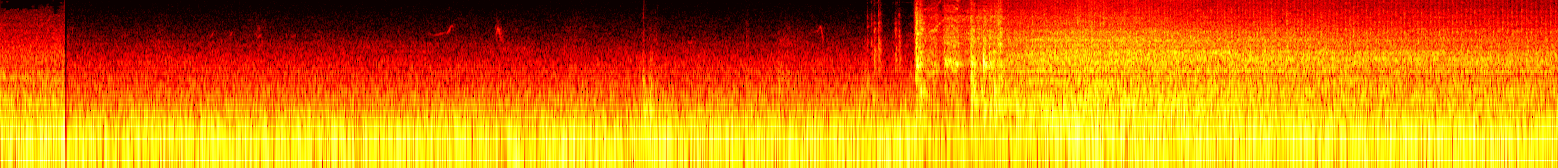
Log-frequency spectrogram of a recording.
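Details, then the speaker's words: Chevrolet Cruze petrol engine at idle: low rumble turning into louder rough growl when A/C engages, gone when driving off; source under exhaust manifold, A/C compressor recently replaced, heat shield and exhaust clamps checked; cause unknown. "When you turn the AC on, there's a growling noise, and that's only at idle, and then when I take off it's gone. But that's with only with the AC on."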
